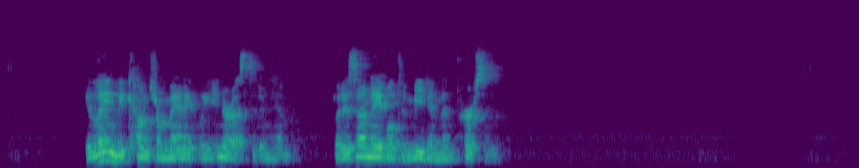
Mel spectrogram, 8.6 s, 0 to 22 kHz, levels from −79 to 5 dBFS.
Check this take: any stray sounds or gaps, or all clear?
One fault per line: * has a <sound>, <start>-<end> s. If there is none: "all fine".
all fine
